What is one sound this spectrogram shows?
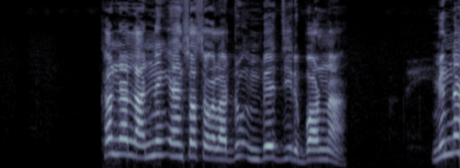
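A man speaks slowly and solemnly nearby.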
